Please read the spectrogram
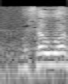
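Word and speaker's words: مُسَوَّر: مسور ومسور، مسور بضم الميم وفتح السين والواو المشددة، ومسور بالميم المكسورة والسين الساكنة والواو المفتوحة.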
